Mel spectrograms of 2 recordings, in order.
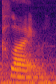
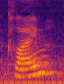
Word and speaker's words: climb: be silent so with words like climb this includes and we use it in the um jiren form or in the Progressive form climbing so we're not going to pronounce that b climb climbing comb comb crumbs crumbs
